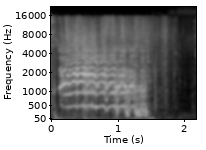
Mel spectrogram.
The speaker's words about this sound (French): C'est la première fois que tu fais du cheval? Oui, mais c'est pas facile.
